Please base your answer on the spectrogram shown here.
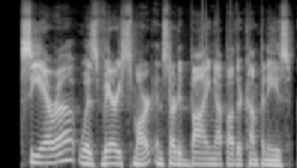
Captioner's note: none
